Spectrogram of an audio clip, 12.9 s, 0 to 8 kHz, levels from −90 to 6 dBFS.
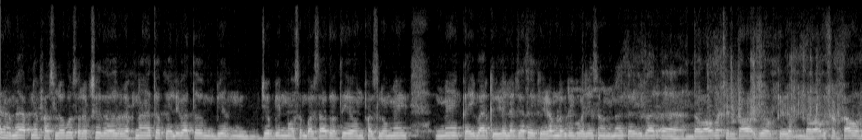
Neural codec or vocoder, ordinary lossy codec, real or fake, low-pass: codec, 16 kHz, 8 kbps, FreqCodec, smaller model; none; fake; none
